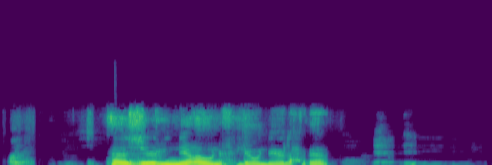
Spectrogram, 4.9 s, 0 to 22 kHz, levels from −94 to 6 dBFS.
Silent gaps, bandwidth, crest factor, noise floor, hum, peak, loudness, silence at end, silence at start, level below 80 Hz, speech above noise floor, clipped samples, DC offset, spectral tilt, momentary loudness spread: none; 8 kHz; 16 dB; -60 dBFS; none; 0 dBFS; -14 LUFS; 0.75 s; 0.1 s; -50 dBFS; 46 dB; under 0.1%; under 0.1%; -7 dB/octave; 13 LU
